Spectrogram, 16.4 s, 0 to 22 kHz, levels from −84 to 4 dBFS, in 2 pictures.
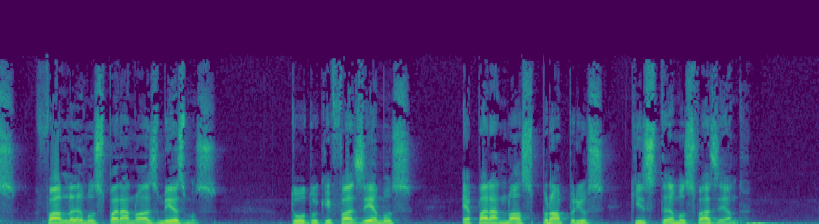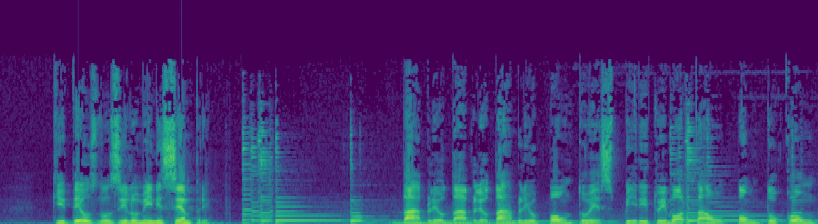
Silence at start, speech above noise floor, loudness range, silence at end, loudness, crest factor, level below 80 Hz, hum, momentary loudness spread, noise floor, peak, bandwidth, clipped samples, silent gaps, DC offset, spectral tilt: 0 s; 33 dB; 2 LU; 0 s; -17 LUFS; 18 dB; -34 dBFS; none; 12 LU; -49 dBFS; 0 dBFS; 16.5 kHz; under 0.1%; none; under 0.1%; -4.5 dB/octave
